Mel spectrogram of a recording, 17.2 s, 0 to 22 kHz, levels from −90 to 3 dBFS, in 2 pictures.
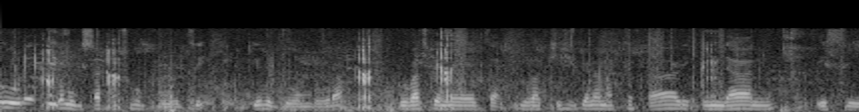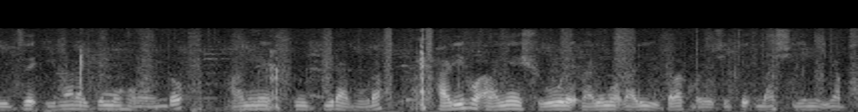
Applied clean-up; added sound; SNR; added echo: none; Livestock, farm animals, working animals; 6 dB; none.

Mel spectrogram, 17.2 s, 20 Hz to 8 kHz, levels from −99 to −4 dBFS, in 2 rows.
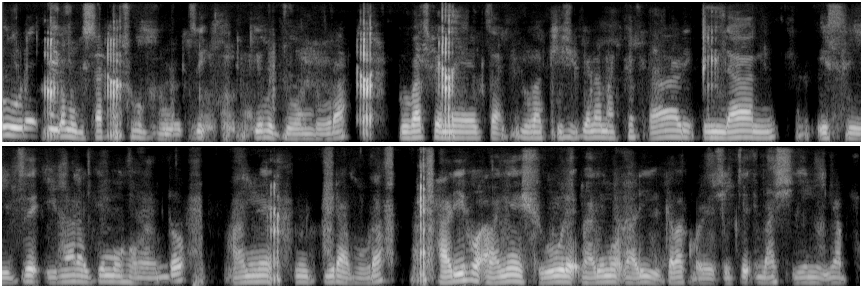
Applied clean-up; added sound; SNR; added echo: neural mask model Resemble Enhance denoiser.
